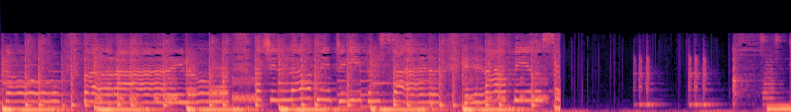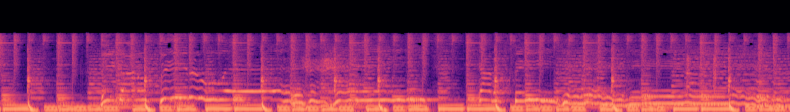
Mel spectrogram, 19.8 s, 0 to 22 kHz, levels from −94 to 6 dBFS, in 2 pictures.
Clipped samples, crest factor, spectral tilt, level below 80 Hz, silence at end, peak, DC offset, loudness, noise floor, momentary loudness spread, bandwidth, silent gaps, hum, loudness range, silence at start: under 0.1%; 16 dB; -5.5 dB/octave; -22 dBFS; 0 s; -2 dBFS; under 0.1%; -19 LUFS; -49 dBFS; 5 LU; 7.6 kHz; none; none; 5 LU; 0 s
